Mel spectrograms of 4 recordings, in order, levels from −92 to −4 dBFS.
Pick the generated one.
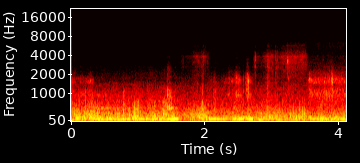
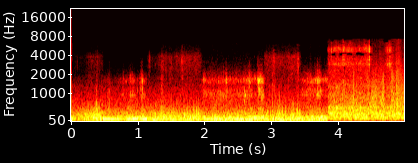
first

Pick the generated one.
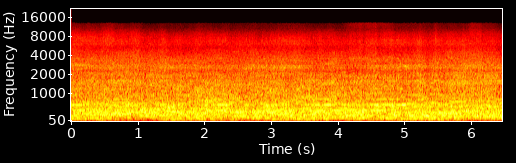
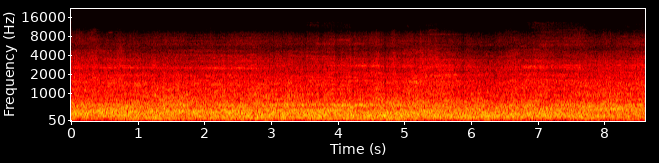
first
